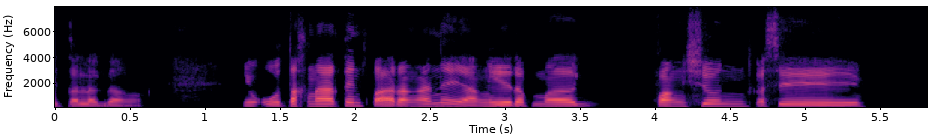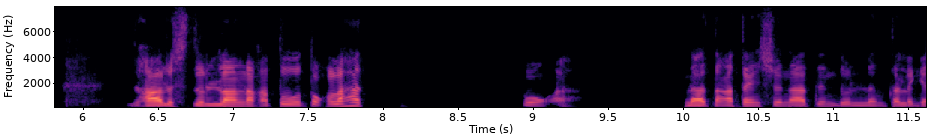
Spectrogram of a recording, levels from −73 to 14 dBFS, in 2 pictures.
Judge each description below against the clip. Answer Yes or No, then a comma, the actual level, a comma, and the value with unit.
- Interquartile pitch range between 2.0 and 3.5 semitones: Yes, narrow, 2.5 semitones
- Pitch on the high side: No, medium, 170 Hz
